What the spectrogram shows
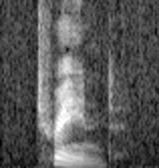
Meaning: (adjective) 1. Having undergone a course of training (sometimes in combination) 2. Manipulated in shape or habit; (verb) simple past and past participle of train
- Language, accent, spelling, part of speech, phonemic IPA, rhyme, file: English, US, trained, adjective / verb, /tɹeɪnd/, -eɪnd, En-us-trained.ogg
